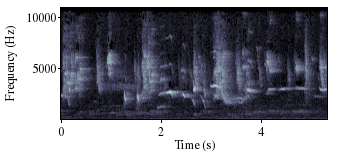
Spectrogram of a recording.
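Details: Oriental magpie-robin (kacer bagong) in lively song: rapid, varied phrases of clear whistles, slurred rising and falling notes and scratchy chatter, delivered in quick bursts with short pauses.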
